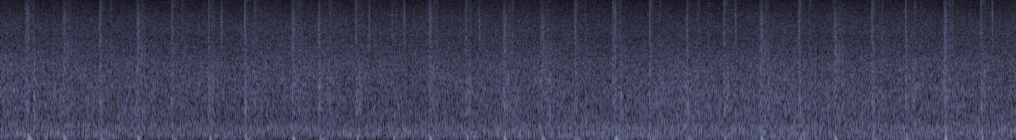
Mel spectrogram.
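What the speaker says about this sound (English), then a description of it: "Man, this rain." Rain falls in Final Fantasy XIV as a continuous soft hiss, with faint regular ticks or footsteps tapping through it; no speech is heard.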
